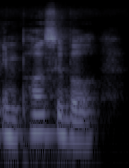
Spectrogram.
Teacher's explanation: Local assimilation concerns adjacent sounds that influence each other like in the word impossible where the n of the negative prefix in becomes m before p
